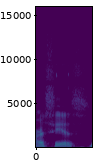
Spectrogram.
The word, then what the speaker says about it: Arceus: Arceus? – Mm-hmm. – Arceus? – Yep.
